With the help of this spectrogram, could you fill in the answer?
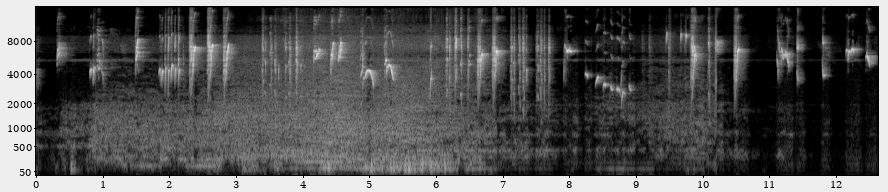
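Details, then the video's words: Olive-backed sunbird singing on a training track for novice birds: a long string of sharp, very high chirps and tinkling notes, some sliding downward, over broad rushing background noise that fades midway. "MASTERAN KONIN/KOLIBRI NINJA buat konin pemula cepat gacor"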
